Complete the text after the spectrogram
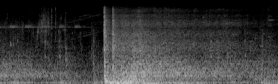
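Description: An explosion booms and debris crashes.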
